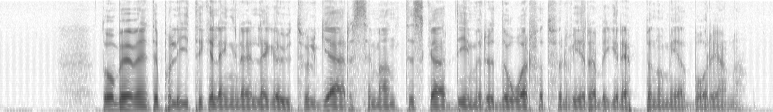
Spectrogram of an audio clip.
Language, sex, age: Swedish, male, 32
